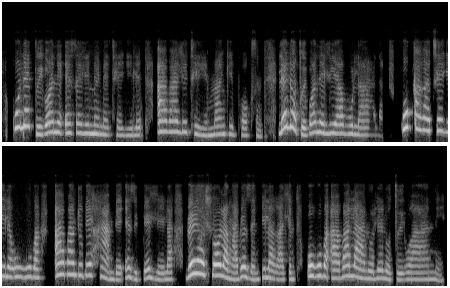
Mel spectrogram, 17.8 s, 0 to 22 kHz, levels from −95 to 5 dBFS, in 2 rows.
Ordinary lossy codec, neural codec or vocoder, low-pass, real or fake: Opus, 16 kbps; none; 7.2 kHz; real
